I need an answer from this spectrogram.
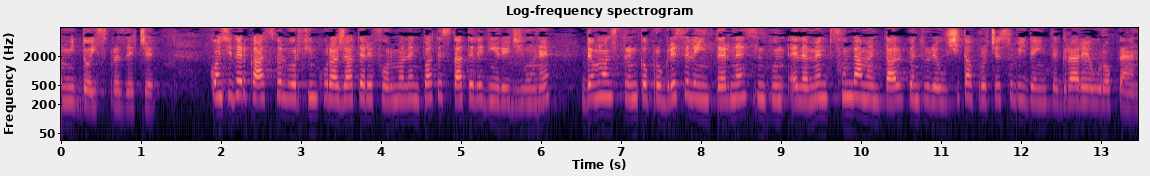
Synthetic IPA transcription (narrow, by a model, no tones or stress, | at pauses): mid̪o̞jspɾəze̞t͡ʃe̞ | ko̞nsid̪e̞rkəast̪fe̞lvo̞rfiɨŋkuɾaʒat̪e̞ɾe̞fo̞rme̞le̞ɨnt̪oat̪e̞st̪at̪e̞led̪inre̞d͡ʒiune̞ | d̪e̞mo̞nst̪ɾɨnd̪̚kəpɾo̞ɡɾe̞se̞le̞int̪e̞rne̞sunt̪une̞le̞me̞nt̪fund̪ame̞nt̪alpe̞nt̪ɾure̞uʃit̪apɾo̞t͡ʃe̞sulujd̪e̞int̪e̞ɡɾaɾe̞ːuɾo̞pean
